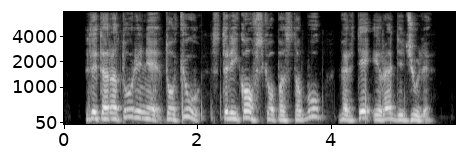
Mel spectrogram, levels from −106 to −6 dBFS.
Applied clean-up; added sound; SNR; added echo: neural mask model DeepFilterNet 3.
